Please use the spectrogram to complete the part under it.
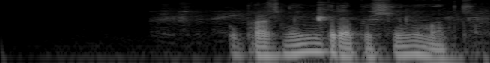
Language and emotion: Russian, neutral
